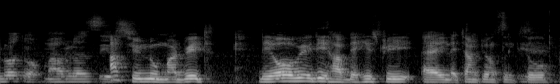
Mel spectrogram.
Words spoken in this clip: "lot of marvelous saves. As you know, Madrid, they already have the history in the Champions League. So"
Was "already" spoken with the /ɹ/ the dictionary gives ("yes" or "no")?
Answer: no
